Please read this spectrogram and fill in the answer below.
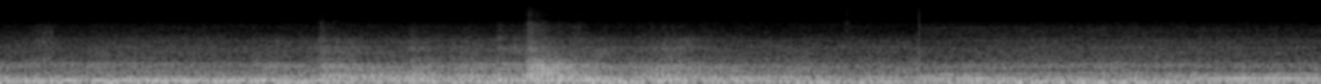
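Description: Heavy container truck's diesel engine running steadily with a low hum. A brief louder rush of noise comes a little before the middle.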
